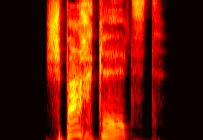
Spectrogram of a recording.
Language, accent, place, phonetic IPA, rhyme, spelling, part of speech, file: German, Germany, Berlin, [ˈʃpaxtl̩st], -axtl̩st, spachtelst, verb, De-spachtelst.ogg
- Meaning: second-person singular present of spachteln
